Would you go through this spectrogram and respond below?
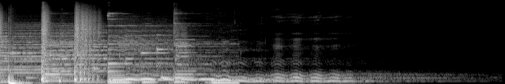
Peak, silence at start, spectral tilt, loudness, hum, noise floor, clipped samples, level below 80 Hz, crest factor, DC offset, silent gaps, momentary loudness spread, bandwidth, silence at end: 0 dBFS; 0 s; -5 dB/octave; -14 LUFS; none; -58 dBFS; under 0.1%; -22 dBFS; 14 dB; under 0.1%; none; 14 LU; 18.5 kHz; 1.35 s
